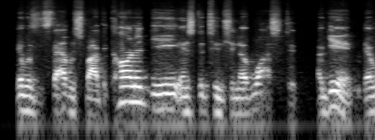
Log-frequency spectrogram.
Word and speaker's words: Carnegie: And the proper way to pronounce his name is Car Negi, right?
